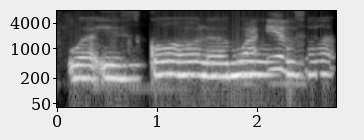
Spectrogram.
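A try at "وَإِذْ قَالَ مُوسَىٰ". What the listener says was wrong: Tebal ko. Wa iz qala. Coba.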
